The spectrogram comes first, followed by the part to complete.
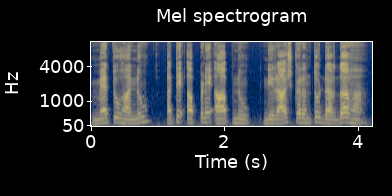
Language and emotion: Punjabi, fearful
